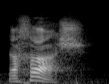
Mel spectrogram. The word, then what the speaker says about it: nachash: The word serpent in Hebrew is nachash. By the way, that ch is a ch sound, right? Just like Nebuchadnezzar.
